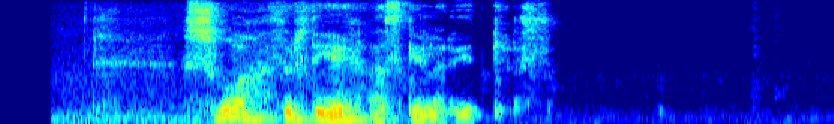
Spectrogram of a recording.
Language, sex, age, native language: Icelandic, male, 50-59, Icelandic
